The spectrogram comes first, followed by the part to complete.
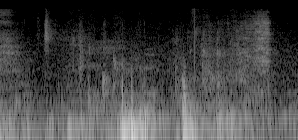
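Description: Handling noise close to a table microphone: a few dull low thumps, the loudest about a second in, as someone puts down a handheld mic and gets up from the table.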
